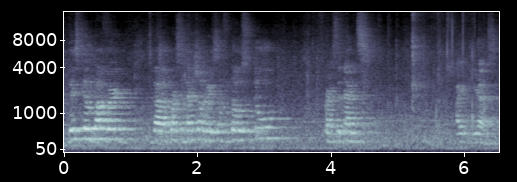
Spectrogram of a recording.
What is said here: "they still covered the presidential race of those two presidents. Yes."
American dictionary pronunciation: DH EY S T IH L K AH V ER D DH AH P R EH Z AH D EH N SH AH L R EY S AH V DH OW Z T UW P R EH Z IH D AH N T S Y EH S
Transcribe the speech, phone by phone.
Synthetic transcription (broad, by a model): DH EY S T IH L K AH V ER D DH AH P R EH S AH D EH N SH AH L R EY S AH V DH OW S T UW P R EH S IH D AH N T S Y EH S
